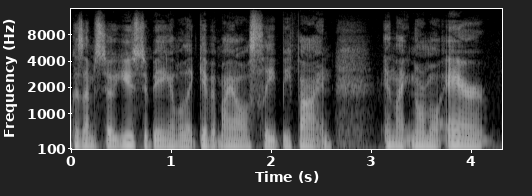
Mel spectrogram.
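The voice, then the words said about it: Raspy, slightly congested voice. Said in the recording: “I'm a little sick right now... I'm always kind of raspy... I've been kind of sinusy the past few days”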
